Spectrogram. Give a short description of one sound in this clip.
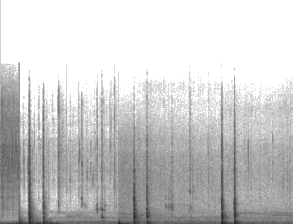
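Eggshells crack sharply against a pan's rim.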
